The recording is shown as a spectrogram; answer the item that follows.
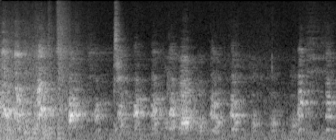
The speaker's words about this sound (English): Chickens.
